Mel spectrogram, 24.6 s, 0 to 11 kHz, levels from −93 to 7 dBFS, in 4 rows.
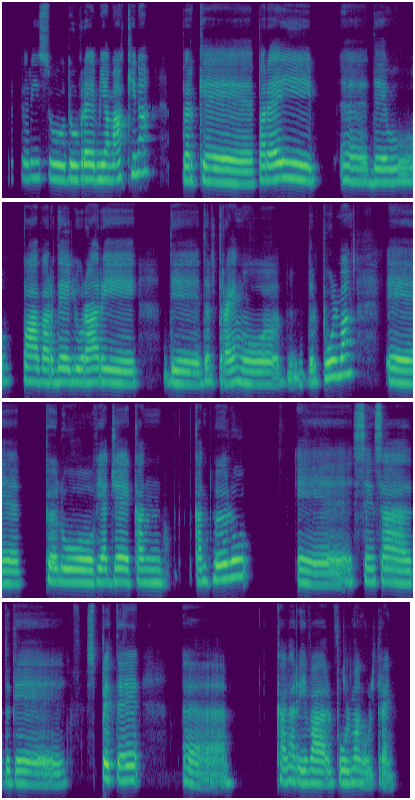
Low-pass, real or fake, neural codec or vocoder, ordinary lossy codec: none; real; none; none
